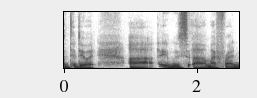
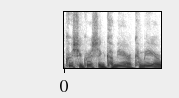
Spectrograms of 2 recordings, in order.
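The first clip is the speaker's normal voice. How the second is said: higher mock call across the driveway; retold friend calling his name; 6 semitones higher than usual. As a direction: hail him eagerly from a distance. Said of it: "She's like".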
